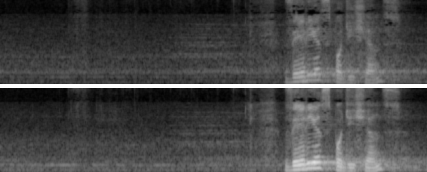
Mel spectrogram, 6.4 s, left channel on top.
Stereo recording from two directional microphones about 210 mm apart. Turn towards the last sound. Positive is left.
turn(degrees=-10)  # may be behind; listen again after turning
